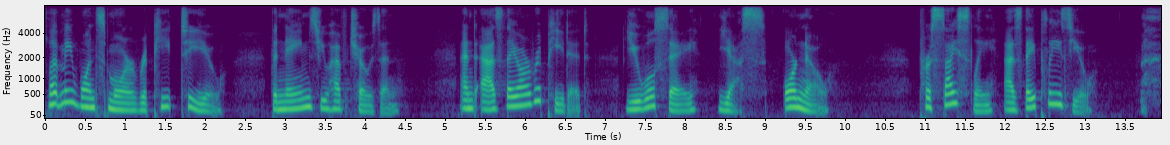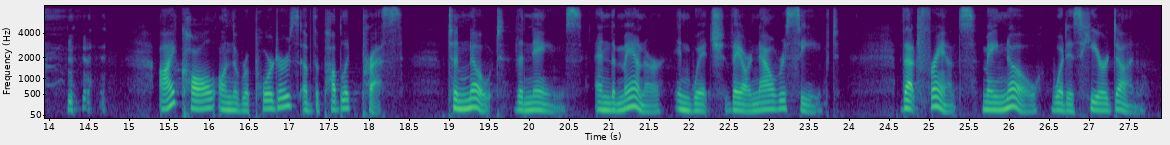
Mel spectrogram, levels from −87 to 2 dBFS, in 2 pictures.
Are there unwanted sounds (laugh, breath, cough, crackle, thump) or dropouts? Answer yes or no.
yes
